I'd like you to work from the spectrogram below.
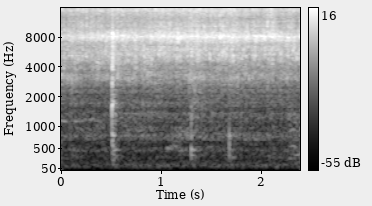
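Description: Water spinach (kangkong) frying in a pan with garlic, onion and chili for adobong kangkong, a steady, even sizzle throughout with a few faint clinks of a utensil, close up and no talk.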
